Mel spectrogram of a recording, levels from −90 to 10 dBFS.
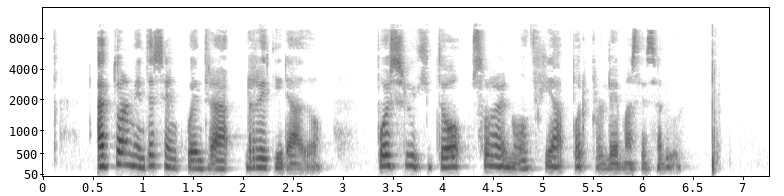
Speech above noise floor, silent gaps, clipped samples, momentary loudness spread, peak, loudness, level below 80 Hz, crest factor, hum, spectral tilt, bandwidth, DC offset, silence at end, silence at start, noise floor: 46 dB; none; under 0.1%; 15 LU; -4 dBFS; -28 LUFS; -74 dBFS; 24 dB; none; -4.5 dB/octave; 11 kHz; under 0.1%; 0.55 s; 0.55 s; -74 dBFS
